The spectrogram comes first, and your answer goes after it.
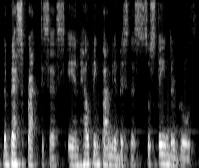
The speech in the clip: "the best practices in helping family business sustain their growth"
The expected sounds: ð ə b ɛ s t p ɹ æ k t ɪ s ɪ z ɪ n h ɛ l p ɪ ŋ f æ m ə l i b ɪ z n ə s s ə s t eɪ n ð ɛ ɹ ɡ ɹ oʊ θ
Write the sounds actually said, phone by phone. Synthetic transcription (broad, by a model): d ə b ɛ s t p ɹ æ k t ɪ s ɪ s ɪ n h ɛ l p ɪ ŋ f æ m ə l i b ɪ s n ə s s ə s t eɪ n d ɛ ɹ ɡ ɹ oʊ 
